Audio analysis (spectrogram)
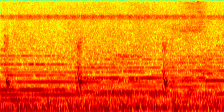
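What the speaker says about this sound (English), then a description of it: "That's the sound of a little alligator saying, help me out, help me mum" Three short, high chirping grunts from a baby alligator, spaced about a second apart, over a steady low hum of background noise.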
